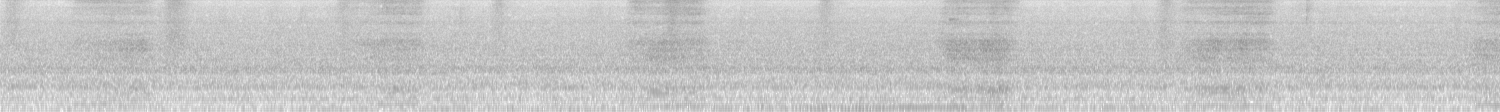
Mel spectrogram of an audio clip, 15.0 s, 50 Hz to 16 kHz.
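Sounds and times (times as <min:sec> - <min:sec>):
man snoring: 0:03.6 - 0:04.3, 0:06.2 - 0:07.2, 0:09.2 - 0:10.4, 0:11.6 - 0:12.8, 0:14.6 - 0:15.0.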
